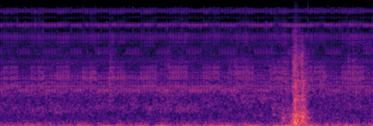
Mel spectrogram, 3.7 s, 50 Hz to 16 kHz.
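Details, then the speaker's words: Losi 8ight-T truggy with a new SH 31 two-stroke nitro engine, on a stand before starting: a faint steady high-pitched buzz holds through the clip, the steering servo making noise while holding position. "of course, that high-tech throttle servo is, which are the high-tech steering servo, is making all kinds of noise."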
